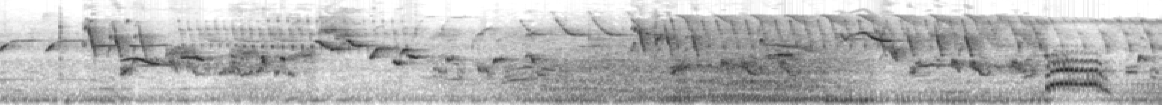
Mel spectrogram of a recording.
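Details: White-rumped shama champion tested at street level, singing a busy run of squeaky chirps, slurred whistles and buzzy rattles, with a low background hum of street noise throughout.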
